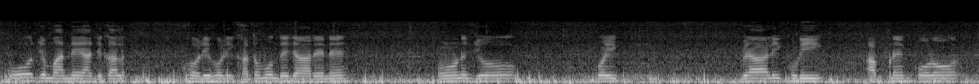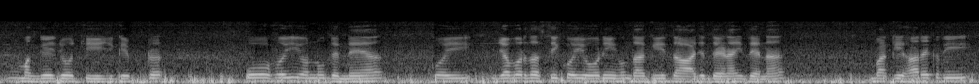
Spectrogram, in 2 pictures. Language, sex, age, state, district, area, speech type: Punjabi, male, 45-60, Punjab, Gurdaspur, urban, spontaneous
